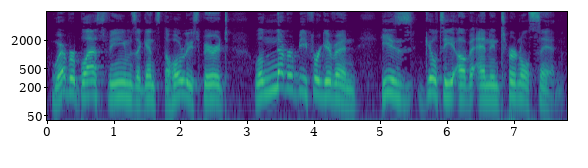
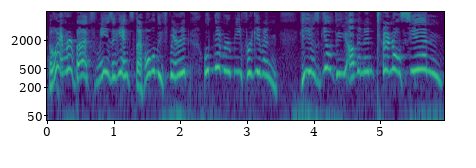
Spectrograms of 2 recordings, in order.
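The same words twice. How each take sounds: First: It is said in a slower God voice. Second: It is said faster in a whiny voice.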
